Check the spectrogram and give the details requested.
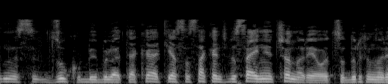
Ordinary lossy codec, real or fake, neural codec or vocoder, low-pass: MP3, 32 kbps; real; none; 10.8 kHz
